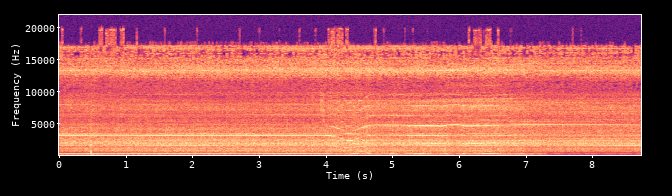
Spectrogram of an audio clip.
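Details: 3D printer after a clogged nozzle was replaced and the bed re-leveled, new print starting: steady motor hum shifting into varied warbling stepper tones as the head moves, no clicks, knocking or grinding; printing normally.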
